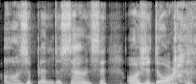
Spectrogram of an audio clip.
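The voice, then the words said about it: Mock American voice, southwestern French accent. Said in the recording (French): “c'est des Américains qui ont quand même l'accent du sud-ouest”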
